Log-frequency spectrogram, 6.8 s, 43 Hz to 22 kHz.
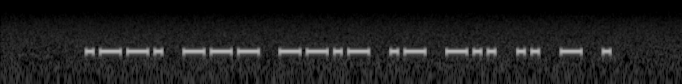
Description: Morse code (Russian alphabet), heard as a keyed tone, hand-sent with a paddle, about 17 wpm, 490 Hz. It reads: ПОЩАДИТЕ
